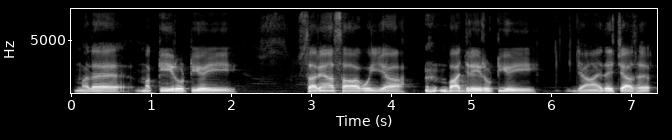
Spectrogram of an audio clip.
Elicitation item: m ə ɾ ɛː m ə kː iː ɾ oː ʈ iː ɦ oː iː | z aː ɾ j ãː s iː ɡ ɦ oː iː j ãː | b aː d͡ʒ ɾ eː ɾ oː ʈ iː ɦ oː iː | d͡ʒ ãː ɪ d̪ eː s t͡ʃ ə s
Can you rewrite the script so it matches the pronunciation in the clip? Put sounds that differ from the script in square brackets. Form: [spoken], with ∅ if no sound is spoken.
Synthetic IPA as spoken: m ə [l] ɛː m ə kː iː ɾ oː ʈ iː ɦ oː iː | [s] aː ɾ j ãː s [aː] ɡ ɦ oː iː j [aː] | b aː d͡ʒ ɾ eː ɾ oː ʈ iː ɦ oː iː | d͡ʒ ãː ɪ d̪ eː [∅] t͡ʃ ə s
